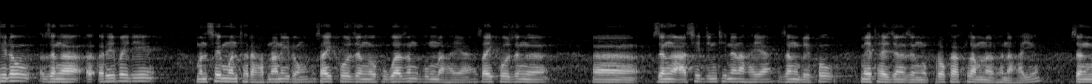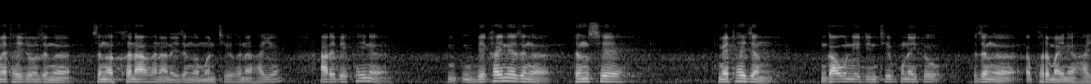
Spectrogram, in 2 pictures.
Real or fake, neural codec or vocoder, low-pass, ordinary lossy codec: fake; codec, 16 kHz, 16 kbps, FreqCodec, larger model; 7.2 kHz; Opus, 24 kbps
